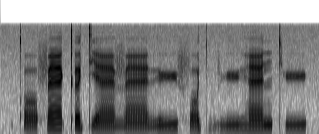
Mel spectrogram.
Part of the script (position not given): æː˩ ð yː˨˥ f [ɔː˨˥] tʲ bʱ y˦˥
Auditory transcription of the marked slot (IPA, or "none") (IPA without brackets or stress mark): ɔ˨˥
